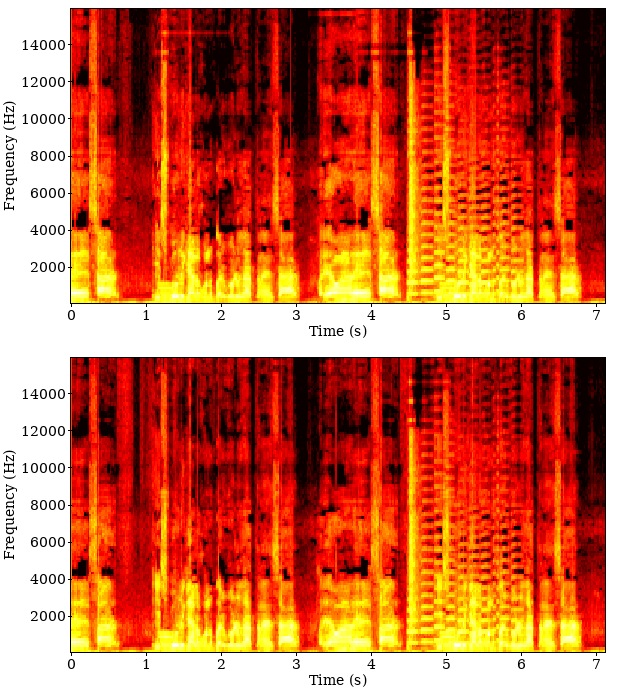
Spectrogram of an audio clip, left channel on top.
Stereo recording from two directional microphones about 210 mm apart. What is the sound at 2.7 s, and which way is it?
Speech, 40° right (ahead or behind).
